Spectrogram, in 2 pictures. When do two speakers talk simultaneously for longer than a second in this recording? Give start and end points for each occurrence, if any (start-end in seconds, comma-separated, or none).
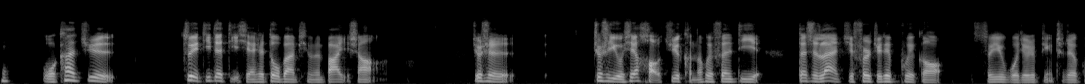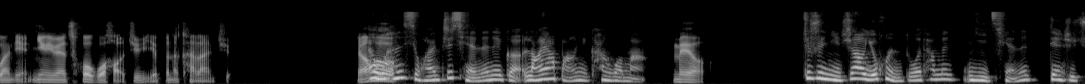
none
